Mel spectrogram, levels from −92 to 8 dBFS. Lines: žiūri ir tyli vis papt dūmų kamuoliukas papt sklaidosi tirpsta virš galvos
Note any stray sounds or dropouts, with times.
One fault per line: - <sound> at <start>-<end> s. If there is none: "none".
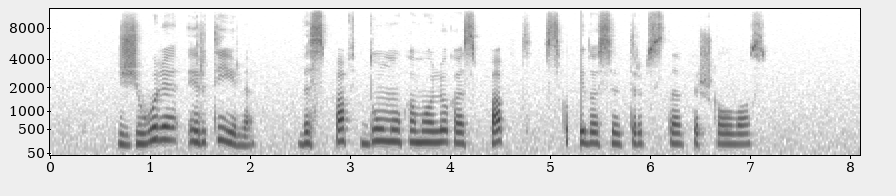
- dropout at 5.2-5.3 s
